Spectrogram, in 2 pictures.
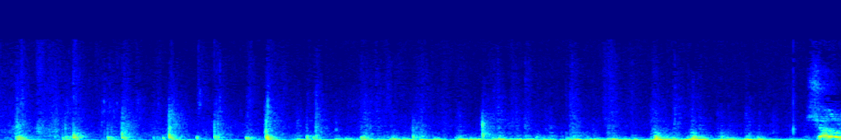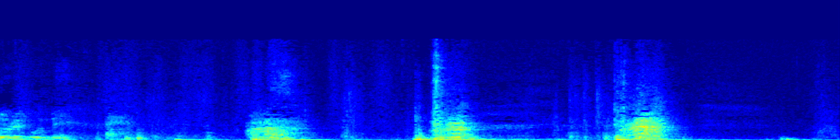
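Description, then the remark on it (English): Repeated heavy thuds as people try to shoulder open a stuck front door, a rapid run of dull blows followed by a few louder, spaced bangs, with some strained vocal sounds in between. “Shoulder it with me. It's not going to open, is it?”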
